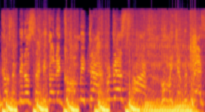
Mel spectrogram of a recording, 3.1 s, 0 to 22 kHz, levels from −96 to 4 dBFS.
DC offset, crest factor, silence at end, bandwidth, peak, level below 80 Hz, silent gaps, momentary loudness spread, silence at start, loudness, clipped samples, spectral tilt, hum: 4%; 8 dB; 0 s; 16.5 kHz; 0 dBFS; -10 dBFS; none; 2 LU; 0 s; -9 LUFS; 0.6%; -4 dB/octave; none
